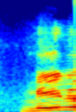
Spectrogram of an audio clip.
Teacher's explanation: نون ساکن کے بعد شین حروف اخفا میں سے ہے، چنانچہ یہاں اخفا کریں گے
